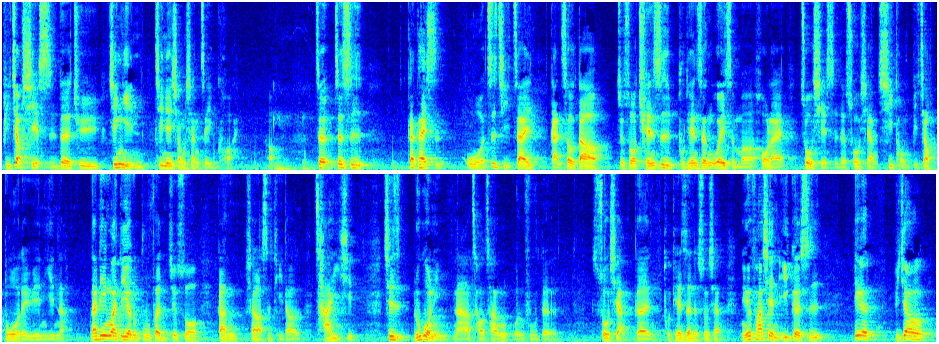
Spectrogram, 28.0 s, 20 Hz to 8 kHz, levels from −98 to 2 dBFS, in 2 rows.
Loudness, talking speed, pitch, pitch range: -28 LUFS, 230 characters per minute, 120 Hz, 100-145 Hz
